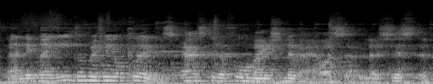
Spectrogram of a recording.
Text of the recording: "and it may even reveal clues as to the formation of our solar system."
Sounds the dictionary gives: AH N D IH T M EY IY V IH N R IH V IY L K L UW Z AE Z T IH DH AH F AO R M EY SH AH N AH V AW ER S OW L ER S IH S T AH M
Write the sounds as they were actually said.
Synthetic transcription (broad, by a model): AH N IH T M EY IY V IH N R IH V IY N K L UW Z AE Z T IH DH AH F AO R M EY SH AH N AH V AW ER S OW L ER S IH S T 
